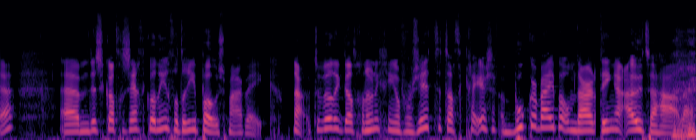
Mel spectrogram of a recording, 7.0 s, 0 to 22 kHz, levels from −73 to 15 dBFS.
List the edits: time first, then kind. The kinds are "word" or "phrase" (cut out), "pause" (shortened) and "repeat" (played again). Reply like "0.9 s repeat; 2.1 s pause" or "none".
2.4 s phrase; 2.9 s pause; 5.0 s word; 5.6 s word; 5.9 s word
